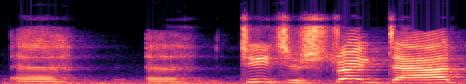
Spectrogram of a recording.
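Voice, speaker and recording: Woman acting a high-voiced cheeky Scottish schoolboy, noisy recording. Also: lively intonation, takes it slowly, sharp tone, exaggerated voice. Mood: sheepish. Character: cheeky, daydreaming schoolboy, butcher's son under sixteen. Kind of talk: amateur radio play acting. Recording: noisy remote home recording.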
